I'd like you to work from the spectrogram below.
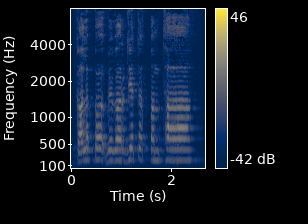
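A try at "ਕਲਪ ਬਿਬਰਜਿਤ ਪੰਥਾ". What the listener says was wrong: इसनु विवर्जित नहीं कहना बब्बे तू चक के बोलना है डैश जी दे के कल्प विवर्जित पंथा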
